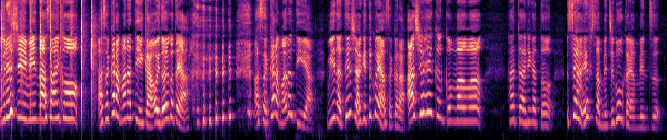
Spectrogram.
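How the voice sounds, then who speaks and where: A woman's voice: extremely high pitch, expressive, fairly quick, a bit bright. A woman with a Kansai accent and a stuffy nose, chatting playfully on a livestream and reacting to viewer comments. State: stuffy nose from hay fever. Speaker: idol livestream host. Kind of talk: casual livestream chat reading viewer comments.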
